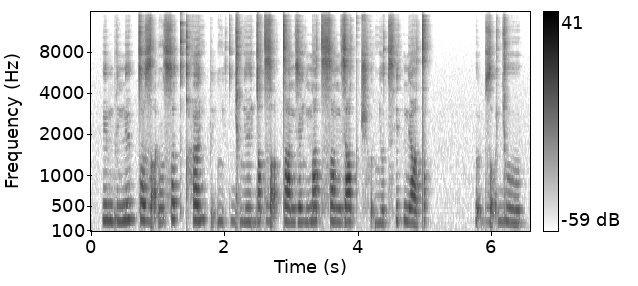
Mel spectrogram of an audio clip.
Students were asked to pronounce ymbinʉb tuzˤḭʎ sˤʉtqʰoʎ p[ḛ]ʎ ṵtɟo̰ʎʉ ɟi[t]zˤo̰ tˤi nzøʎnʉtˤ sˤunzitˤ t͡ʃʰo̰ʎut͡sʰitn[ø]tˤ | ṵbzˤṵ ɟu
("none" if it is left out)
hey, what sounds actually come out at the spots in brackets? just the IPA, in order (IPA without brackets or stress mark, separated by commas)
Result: ḭ, tˤ, ø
